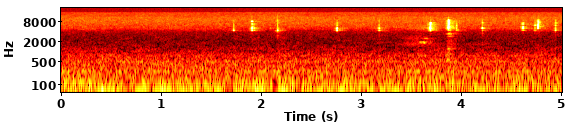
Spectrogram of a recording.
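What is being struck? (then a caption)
Water-filled glass snow globe. Long nails tap lightly and rest on the glass dome of a water-filled glass snow globe with glitter and a dragon base. Small, bright, irregular ticks sit over a steady low rumble, each fading almost at once. The overall sound is quiet and soft.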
